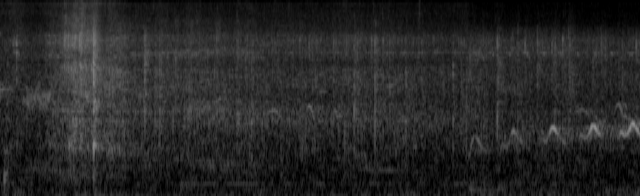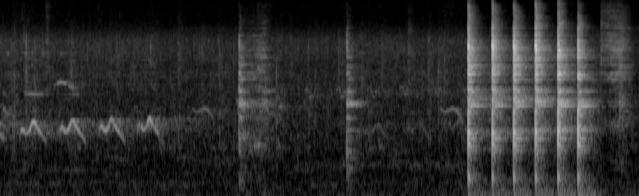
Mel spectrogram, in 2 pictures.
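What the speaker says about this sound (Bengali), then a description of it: "আর বিরিয়ানি মশলা। একটু নেড়ে চেড়ে দেবো।" Egg biryani is stirred in a pot over the stove, giving a soft sizzle with scattered scrapes, a run of rhythmic clinks midway and a burst of sharp, loud metallic knocks near the end.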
